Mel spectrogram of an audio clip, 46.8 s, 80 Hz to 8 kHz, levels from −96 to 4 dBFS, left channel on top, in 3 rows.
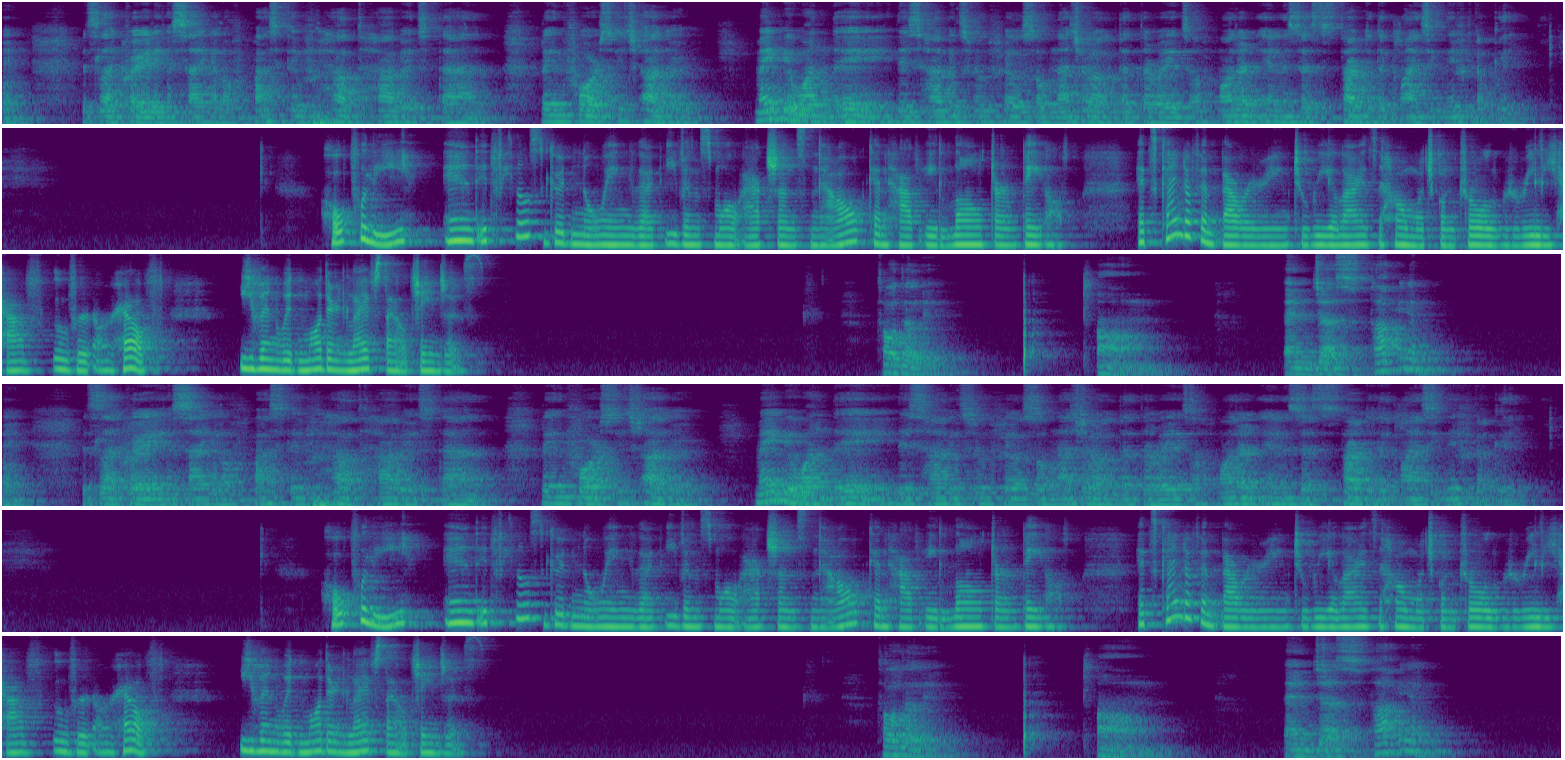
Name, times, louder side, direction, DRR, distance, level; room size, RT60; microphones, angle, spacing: voice 1, 0.0-6.9 7.2-15.1 15.6-15.8 40.0-40.6 42.2-42.7 44.0-45.5, left 1 dB, 80° left, -2 dB, 5.0 m, -40 dB
voice 2, 18.8-19.7 20.0-33.2 33.6-36.0 42.0-42.1, left 3 dB, 25° left, 10 dB, 0.3 m, -30 dB
24.0 x 8.8 x 3.0 m, 0.87 s
head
